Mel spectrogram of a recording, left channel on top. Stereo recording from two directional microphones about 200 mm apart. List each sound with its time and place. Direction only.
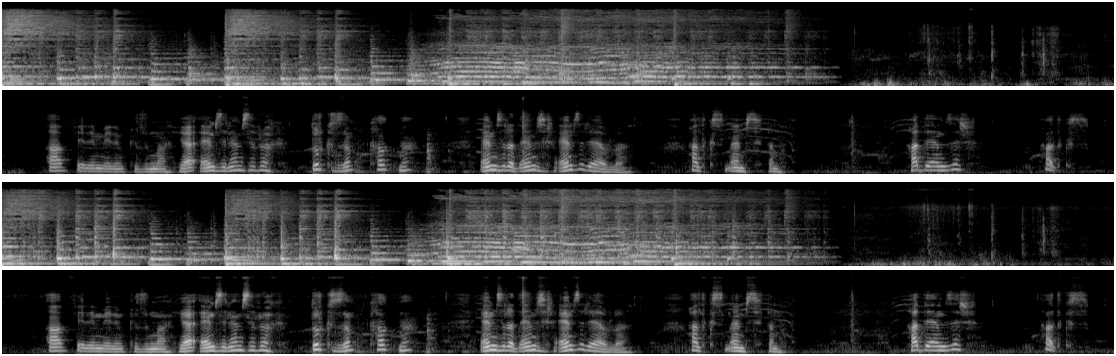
0.0 s music: centre (ahead or behind)
11.5 s speech: 25° right (ahead or behind)
20.1 s speech: 20° right (ahead or behind)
